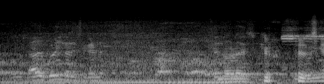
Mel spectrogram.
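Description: A dog barks and yips in short bursts close by, mixed with people talking.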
